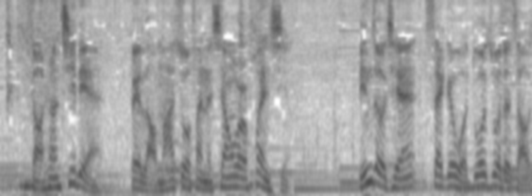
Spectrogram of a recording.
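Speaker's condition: No condition

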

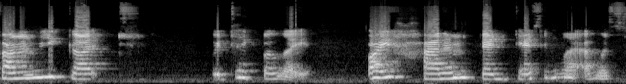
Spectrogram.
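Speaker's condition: Down syndrome; age 13

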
